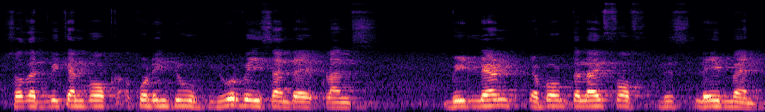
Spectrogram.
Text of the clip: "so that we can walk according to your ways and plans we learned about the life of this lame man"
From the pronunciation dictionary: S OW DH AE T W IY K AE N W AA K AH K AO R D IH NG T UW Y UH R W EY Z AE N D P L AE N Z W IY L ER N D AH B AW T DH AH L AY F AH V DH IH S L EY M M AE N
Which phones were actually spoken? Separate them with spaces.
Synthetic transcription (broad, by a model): S OW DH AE T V IY K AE N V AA K AH K AO R D IH NG T UW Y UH R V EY S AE N D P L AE N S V IY L ER N D AH B AW T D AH L AY F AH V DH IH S L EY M M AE N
